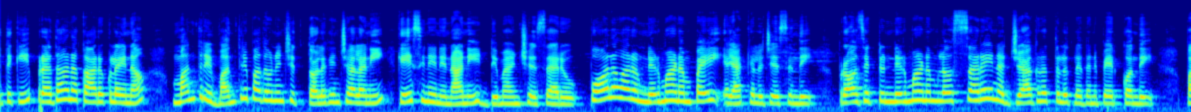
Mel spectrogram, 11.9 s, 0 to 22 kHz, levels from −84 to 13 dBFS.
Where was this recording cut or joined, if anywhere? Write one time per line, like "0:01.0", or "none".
0:02.2
0:03.9
0:05.8
0:07.2
0:10.7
